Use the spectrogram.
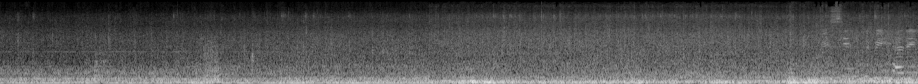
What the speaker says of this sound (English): We seem to be heading further into whatever storm this is.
